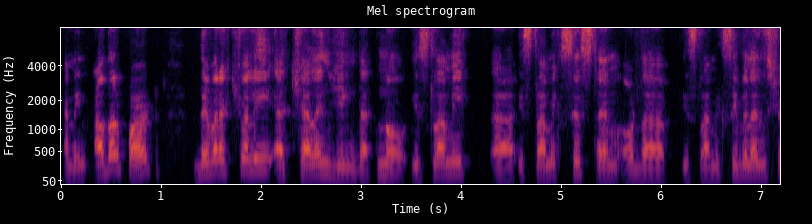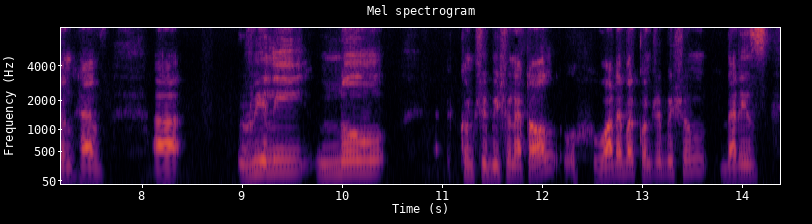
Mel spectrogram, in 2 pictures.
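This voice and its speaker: In an online interview, a man from Bangladesh asks a question as an audience member, hesitating and searching for words. His voice is mid-range with a darkish tone, at normal speed and with no echo.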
